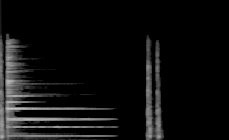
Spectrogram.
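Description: A notification-bell ding sound effect that rings out and fades over about a second, right after a quick click. About a second and a half in comes a short double click, like a mouse button.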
